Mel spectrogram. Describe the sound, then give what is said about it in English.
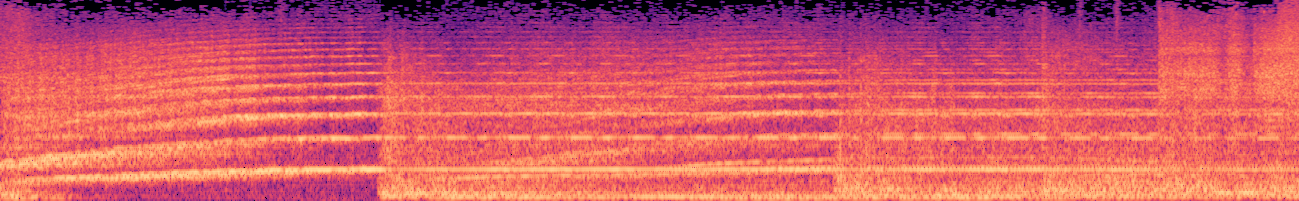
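A loud siren wails with a slowly rising pitch and holds its steady howl throughout, while dense, driving thrash metal music kicks in beneath it after the first few seconds, at the start of a WWF entrance theme song. “You got the siren going off, thrash metal.”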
